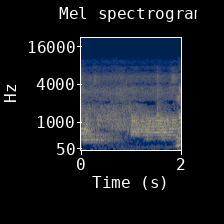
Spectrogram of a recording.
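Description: Classroom speech: a voice talking with a pause about a third of a second in, over a steady hiss of room noise.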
